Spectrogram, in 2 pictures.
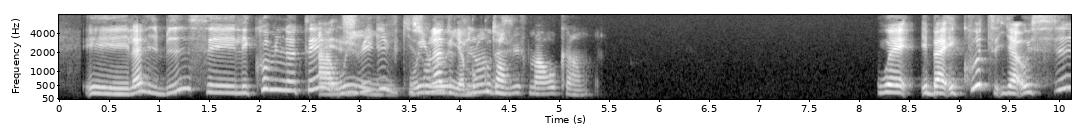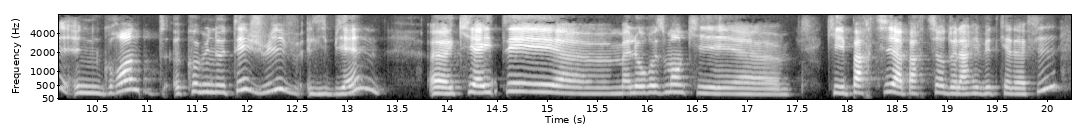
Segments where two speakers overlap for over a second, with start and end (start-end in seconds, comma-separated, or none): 2.6-4.6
